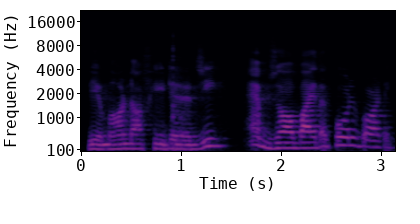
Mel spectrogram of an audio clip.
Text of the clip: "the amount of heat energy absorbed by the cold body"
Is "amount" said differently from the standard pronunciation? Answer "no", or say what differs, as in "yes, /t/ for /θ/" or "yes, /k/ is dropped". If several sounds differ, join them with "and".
no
